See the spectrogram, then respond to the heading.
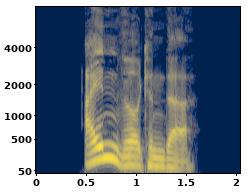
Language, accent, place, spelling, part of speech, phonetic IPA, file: German, Germany, Berlin, einwirkender, adjective, [ˈaɪ̯nˌvɪʁkn̩dɐ], De-einwirkender.ogg
- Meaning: inflection of einwirkend: 1. strong/mixed nominative masculine singular 2. strong genitive/dative feminine singular 3. strong genitive plural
